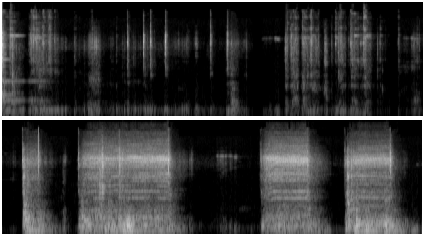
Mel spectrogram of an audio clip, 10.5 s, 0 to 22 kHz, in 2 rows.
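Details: 1986 Ford F350 power window motor after the 11mm ball bearing repair replacing worn plastic bushings that made it spin: after some clicking and handling, the motor runs in smooth, even bursts with a steady whir; normal operation.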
